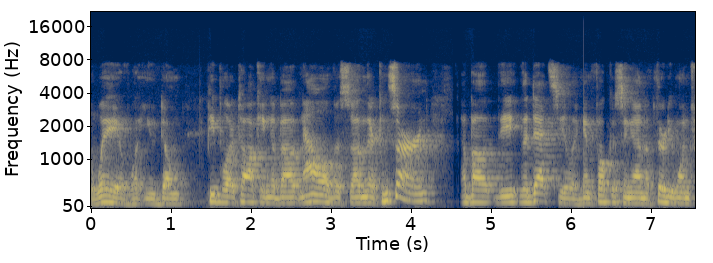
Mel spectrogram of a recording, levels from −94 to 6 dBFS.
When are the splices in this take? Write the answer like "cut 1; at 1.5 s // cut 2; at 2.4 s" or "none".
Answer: cut 1; at 1.3 s // cut 2; at 6.1 s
